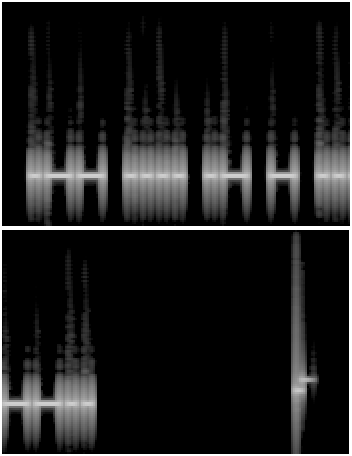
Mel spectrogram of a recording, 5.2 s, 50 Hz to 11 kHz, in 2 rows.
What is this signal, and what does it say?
Morse code, heard as a keyed tone, about 21 wpm, 700 Hz. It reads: WHAT?
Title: Sentences from Top 100 Words and Abbreviations 20wpm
